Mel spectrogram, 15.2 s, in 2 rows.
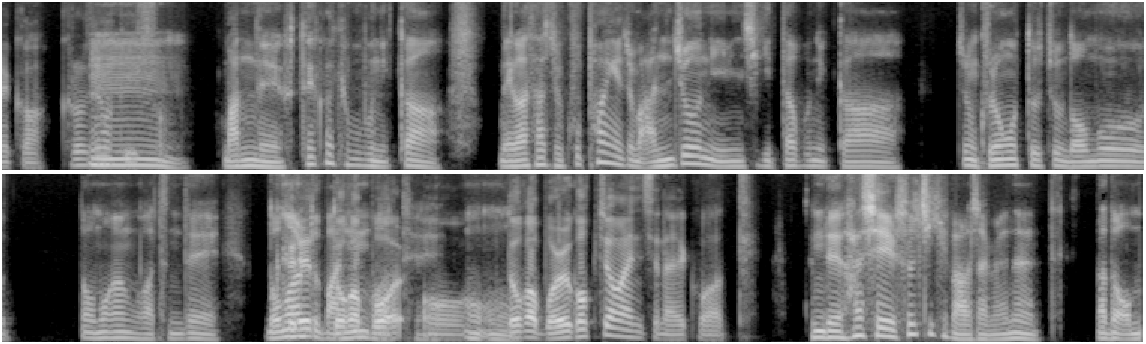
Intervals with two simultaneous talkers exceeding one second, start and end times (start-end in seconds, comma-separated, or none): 9.4-11.1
